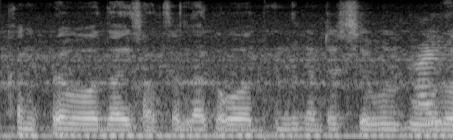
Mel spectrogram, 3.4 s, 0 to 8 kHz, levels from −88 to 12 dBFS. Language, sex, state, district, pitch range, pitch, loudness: Telugu, male, Andhra Pradesh, Srikakulam, 110-120 Hz, 115 Hz, -17 LUFS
